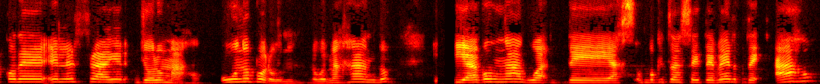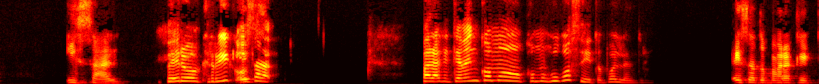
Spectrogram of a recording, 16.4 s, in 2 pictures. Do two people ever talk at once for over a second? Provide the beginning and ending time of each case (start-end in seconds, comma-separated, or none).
none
